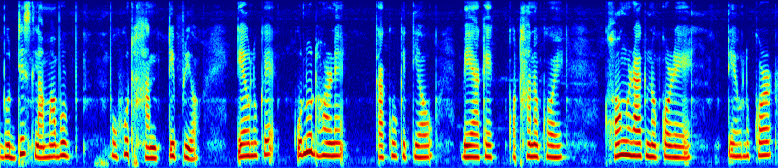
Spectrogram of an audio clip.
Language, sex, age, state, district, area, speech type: Assamese, female, 30-45, Assam, Charaideo, urban, spontaneous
